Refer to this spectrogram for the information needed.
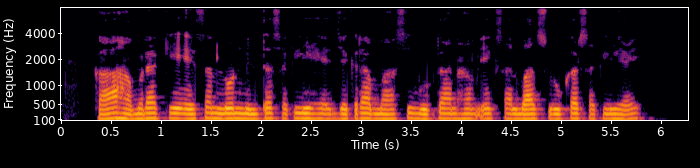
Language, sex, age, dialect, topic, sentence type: Magahi, male, 18-24, Southern, banking, question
